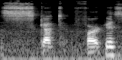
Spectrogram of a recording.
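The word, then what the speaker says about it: Scut Farkas: That's Scott Farkas.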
